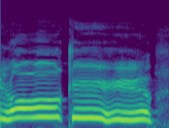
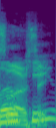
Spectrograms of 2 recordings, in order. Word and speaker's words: Losi: Jeremy Loki cares today. Yeah. They do say that. They do say that about him. I've never been sure. Loki? Losi? It's Losi. Losi? Jeremy Losi. That's how you say it.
